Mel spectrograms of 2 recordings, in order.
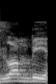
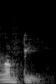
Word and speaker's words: Lumbee: And it's Lumbee. I'm sorry, not Lumpy. It's Lumbee tribe.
